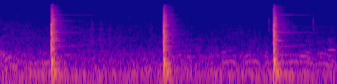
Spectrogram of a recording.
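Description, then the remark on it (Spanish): Three sharp hammer strikes land at a slow, steady pace about a second apart, each a crisp, bright crack with a brief ring, over a low, murky background hum. “Mira, van a llamar al martillo.”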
